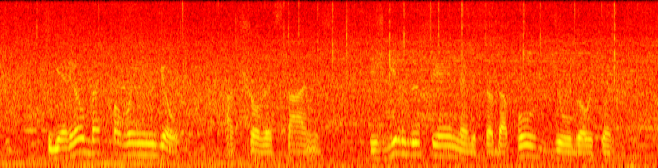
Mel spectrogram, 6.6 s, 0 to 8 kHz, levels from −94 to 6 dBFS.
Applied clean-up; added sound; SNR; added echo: none; Rain; 2 dB; none.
